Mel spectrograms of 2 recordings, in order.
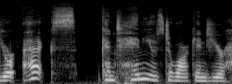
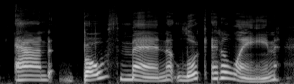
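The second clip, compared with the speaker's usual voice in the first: ordinary talk, nothing marked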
